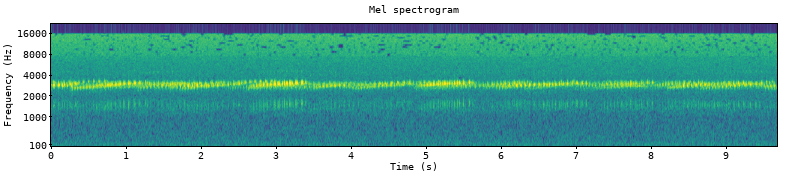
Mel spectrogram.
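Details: Night chorus of crickets in a Japanese zen garden setting, a continuous high rapid pulsed trill that rises and dips slightly in loudness every couple of seconds over low background rumble.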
